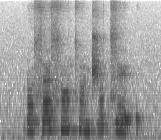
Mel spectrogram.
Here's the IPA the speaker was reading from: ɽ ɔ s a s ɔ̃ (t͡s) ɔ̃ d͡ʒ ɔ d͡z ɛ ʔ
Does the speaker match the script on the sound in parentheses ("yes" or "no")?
yes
